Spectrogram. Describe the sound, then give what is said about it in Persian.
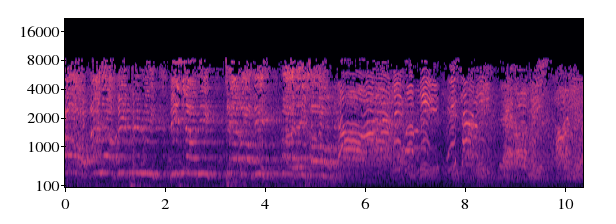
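Protesters chant slogans while marching through Paris from Place de la Bastille to the city hall. A loud unison chorus of many voices repeats phrases, then breaks into more ragged shouting and crowd noise. “هزاران تن در حالی که شعار می‌دادند و نمادهایی از مهسا و دیگر جان باختگان اعتراضات را در دست یا بر سر داشتند، از میدان باستیل تا شهرداری مرکزی پاریس راه پیمایی کردند.”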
